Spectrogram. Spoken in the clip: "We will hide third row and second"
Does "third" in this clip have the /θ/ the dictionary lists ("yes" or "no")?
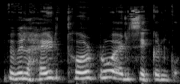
no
